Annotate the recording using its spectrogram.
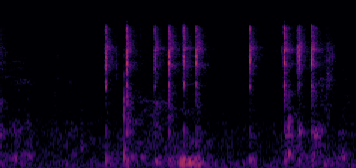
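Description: Faint computer keyboard typing: a quick scatter of about ten light key clicks, starting under a second in.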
